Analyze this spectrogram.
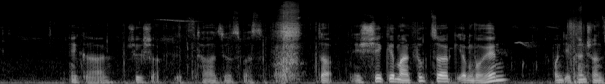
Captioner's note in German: schnauben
